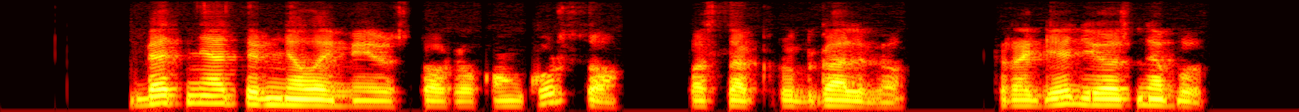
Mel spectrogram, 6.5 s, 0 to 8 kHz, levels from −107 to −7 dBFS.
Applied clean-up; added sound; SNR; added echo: none; none; none; none.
